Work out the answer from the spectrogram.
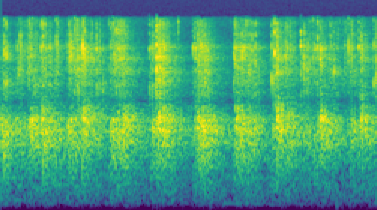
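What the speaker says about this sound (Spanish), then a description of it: "Démosle un aplauso al Señor" A church congregation claps together in a steady rhythmic beat, with pulses roughly three to four times per second, faint and distant throughout the short stretch.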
